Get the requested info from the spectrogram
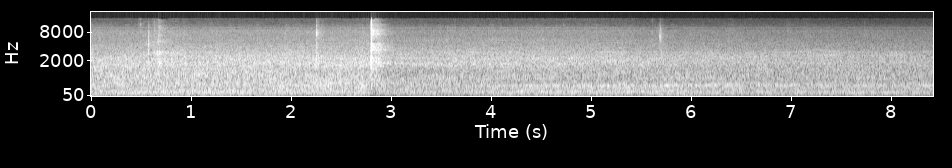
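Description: Steady whirring hum of a running air-conditioning unit, with a single sharp click about three seconds in.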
